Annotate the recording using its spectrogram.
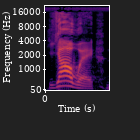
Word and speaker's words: YHWH: But if you take it from Hebrew just over into English, it simply is four letters, YHWH, pronounced Yahweh.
